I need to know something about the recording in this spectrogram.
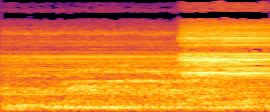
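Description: Arena buzzer sounding a steady, high electric tone that jumps much louder a little past halfway through, signalling the end of the game.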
